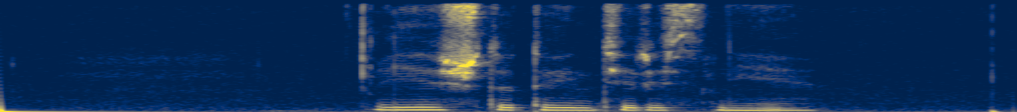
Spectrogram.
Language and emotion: Russian, neutral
